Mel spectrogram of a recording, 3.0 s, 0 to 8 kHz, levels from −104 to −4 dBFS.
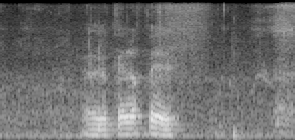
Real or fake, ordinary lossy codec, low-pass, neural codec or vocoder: fake; AAC, 48 kbps; 7.2 kHz; vocoder, 44.1 kHz, 128 mel bands every 256 samples, BigVGAN v2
